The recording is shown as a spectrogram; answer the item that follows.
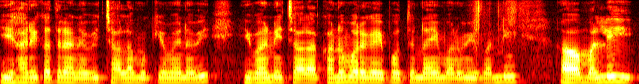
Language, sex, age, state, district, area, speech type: Telugu, male, 45-60, Andhra Pradesh, Sri Balaji, rural, spontaneous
